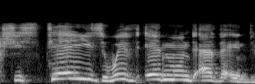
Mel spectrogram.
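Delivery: very slow, word by word; slow dictation. Shown as a demonstration. Teacher reading the English phrase slowly to Omar. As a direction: draw each word out for the student.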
